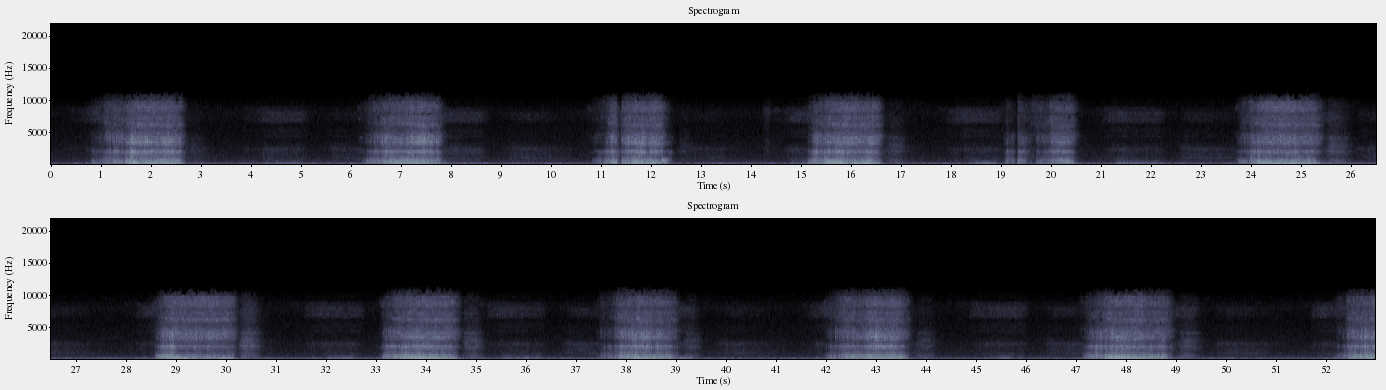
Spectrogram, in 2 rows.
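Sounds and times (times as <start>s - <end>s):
person snoring loudly: 0.7s - 2.8s, 4.2s - 5.1s, 6.2s - 8.7s, 10.8s - 12.5s, 14.7s - 17.0s, 18.2s - 20.6s, 21.2s - 22.2s, 23.6s - 26.0s, 28.3s - 30.7s, 31.7s - 36.4s, 37.4s - 39.5s, 41.8s - 44.2s, 45.1s - 49.6s, 51.8s - 52.9s.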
